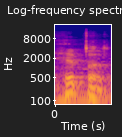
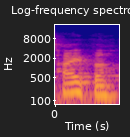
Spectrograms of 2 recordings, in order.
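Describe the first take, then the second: First: The first syllable does not sound like 'high'. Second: The first syllable sounds like the word 'high'. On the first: The speaker calls it wrong. "I was calling it HIPAA before because I just didn't know" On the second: The speaker calls it right. "you say the high, like high performance"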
